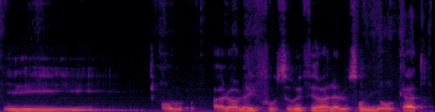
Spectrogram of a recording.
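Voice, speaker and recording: A man teaching a language lesson, slowly spelling out sounds and syllables one by one. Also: low-pitched, flat delivery, dark tone, slight background noise. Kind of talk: spoken lesson.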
